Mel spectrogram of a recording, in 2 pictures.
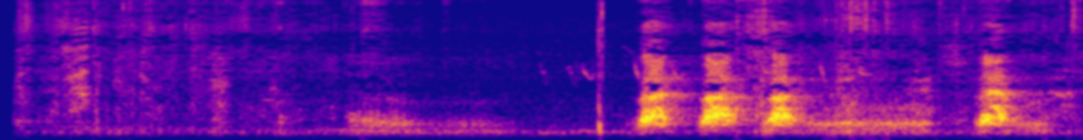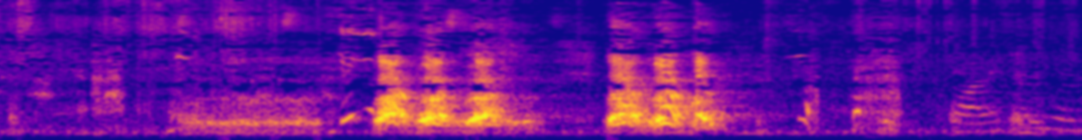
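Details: Eight-month-old female Kombai, a Tamil Nadu native breed kept for breeding, gives short barking bursts in uneven clusters, mixed with softer vocal sounds and background noise.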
